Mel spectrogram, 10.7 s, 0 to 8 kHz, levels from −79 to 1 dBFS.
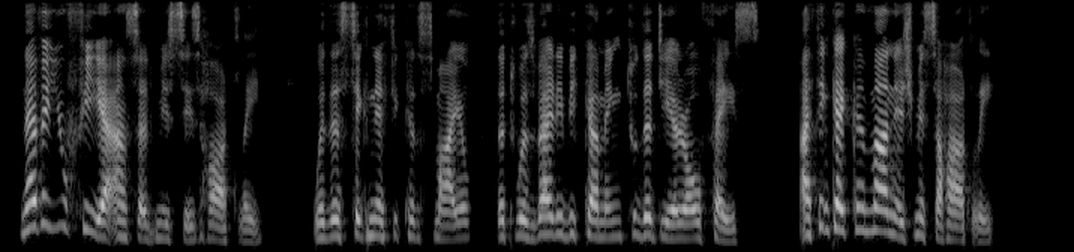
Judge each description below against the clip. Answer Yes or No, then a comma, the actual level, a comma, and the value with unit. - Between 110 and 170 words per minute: Yes, average, 145 wpm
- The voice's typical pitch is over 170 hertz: Yes, high, 190 Hz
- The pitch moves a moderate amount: Yes, average, 3.9 semitones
